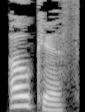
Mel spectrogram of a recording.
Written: okoth

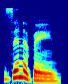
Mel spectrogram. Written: xinavane

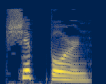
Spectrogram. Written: shipborne

